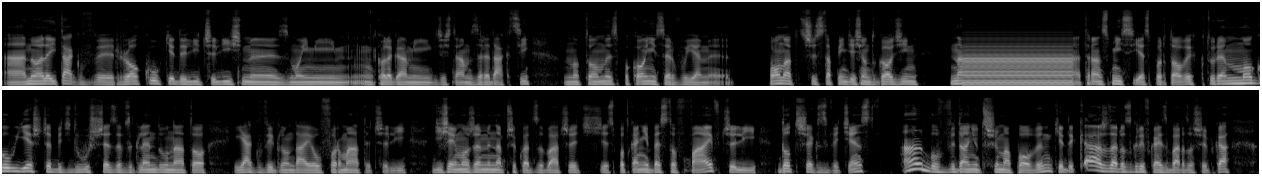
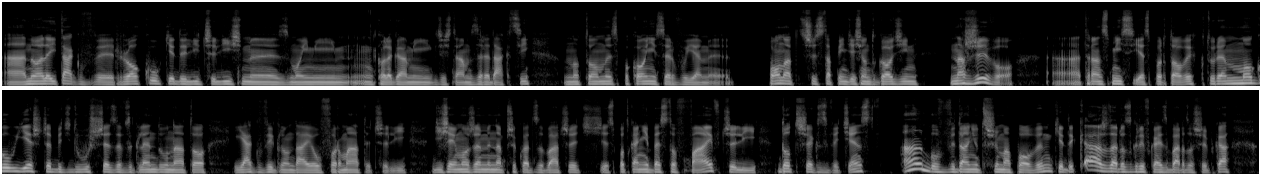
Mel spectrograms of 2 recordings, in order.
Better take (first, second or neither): second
